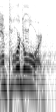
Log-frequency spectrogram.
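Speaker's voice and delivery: quick, rushed run at the phrase; fast try. Shown as a demonstration. Preacher showing the phrase said real fast, quick rush. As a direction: rattle it off fast to prove a point. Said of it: "That's hard to say real fast".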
